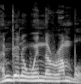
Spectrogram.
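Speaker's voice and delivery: poorly faked Austrian accent. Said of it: "It's a horrible accent".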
